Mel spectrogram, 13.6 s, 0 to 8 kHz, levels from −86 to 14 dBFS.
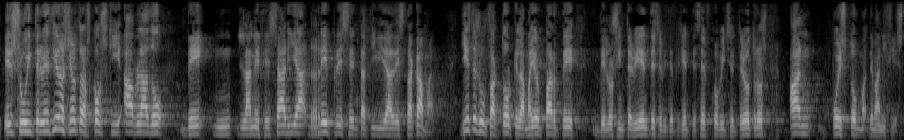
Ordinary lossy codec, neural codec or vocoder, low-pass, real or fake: none; none; 7.2 kHz; real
